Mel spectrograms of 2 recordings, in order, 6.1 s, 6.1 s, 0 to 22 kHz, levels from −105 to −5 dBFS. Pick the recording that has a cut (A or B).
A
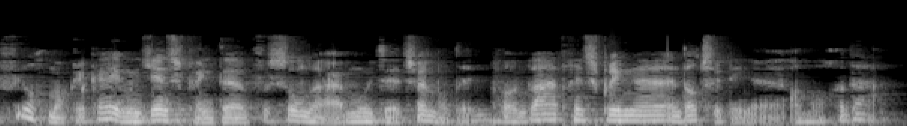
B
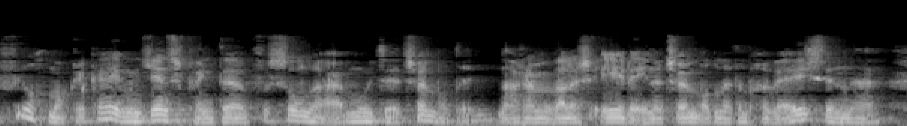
A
